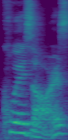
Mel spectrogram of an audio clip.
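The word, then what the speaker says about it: quasars: since somebody asked about quasi stars or quazars that's exactly how you say it so very good job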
